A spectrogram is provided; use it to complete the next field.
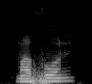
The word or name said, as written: mafun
